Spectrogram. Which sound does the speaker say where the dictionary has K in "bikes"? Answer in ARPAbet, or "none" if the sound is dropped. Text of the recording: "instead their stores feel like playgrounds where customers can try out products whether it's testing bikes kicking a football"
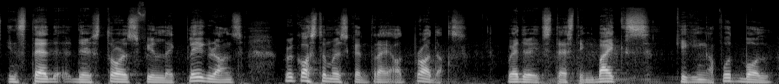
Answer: K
